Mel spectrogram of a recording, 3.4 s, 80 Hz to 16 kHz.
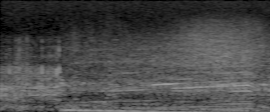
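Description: A Ford Coyote 5-litre V8 race car at the Estoril circuit, its engine note rising and sustained in a smooth, fairly distant drone that fills the clip, without any talk.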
